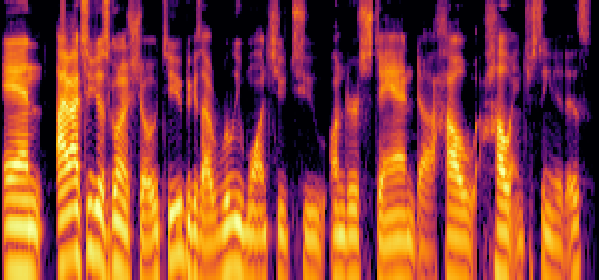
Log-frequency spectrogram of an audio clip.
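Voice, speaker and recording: A young man with a smooth, clear voice in a very dry recording. He talks like an online reviewer, casual and rambling, and leans on words for emphasis. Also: lowish voice, fairly quick, fairly bright tone, no echo. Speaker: video reviewer and streamer. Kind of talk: casual reaction commentary.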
